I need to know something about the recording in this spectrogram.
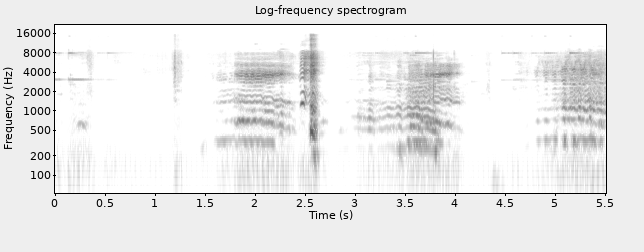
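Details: Barbari goats at a farm in Bidhuna, Auraiya, Etawah, Uttar Pradesh, giving three drawn-out, quavering bleats, each about a second long, with a sharp click or knock between the first two.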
